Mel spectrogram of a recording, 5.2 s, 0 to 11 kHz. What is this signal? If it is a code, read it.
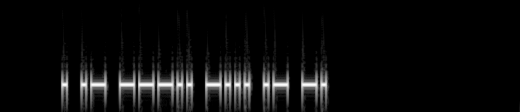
Morse code, heard as a keyed tone, about 25 wpm, 700 Hz. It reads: EA8BAN
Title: DXCC-100 Call Signs - 6 Characters - 25wpm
